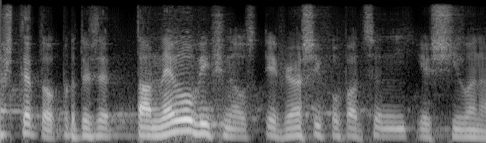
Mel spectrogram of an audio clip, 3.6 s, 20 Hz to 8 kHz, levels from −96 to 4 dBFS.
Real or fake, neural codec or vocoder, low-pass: fake; codec, 16 kHz, 0.5 kbps, X-Codec, HuBERT features, trained on balanced general audio; 7.2 kHz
